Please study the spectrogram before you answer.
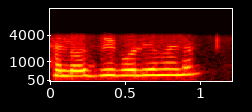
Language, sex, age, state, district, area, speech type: Urdu, female, 18-30, Telangana, Hyderabad, urban, conversation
